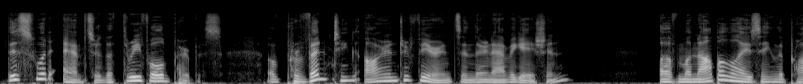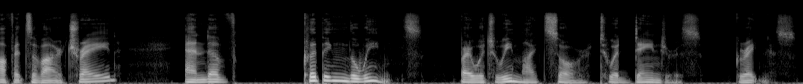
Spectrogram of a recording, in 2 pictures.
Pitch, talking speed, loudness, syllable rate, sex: 125 Hz, 125 wpm, -22 LUFS, 4.6 syllables/s, male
